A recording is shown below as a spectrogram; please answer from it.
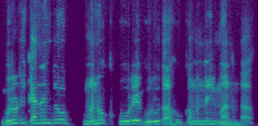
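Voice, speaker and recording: A man gives a Sikh sermon, working through scripture one word at a time. His voice sits a little high, and he stops to correct how words should be pronounced. The recording is close and dry, with no room echo. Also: sing-song, fairly quick, muffled recording. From Punjab. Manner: explains verses line by line, correcting pronunciation. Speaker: Sikh preacher. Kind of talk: scripture exposition.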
